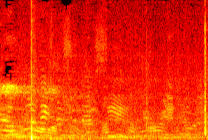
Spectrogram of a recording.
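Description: A football kicked once, a sharp thud about a third of a second in, with distant voices of players and spectators around it.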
